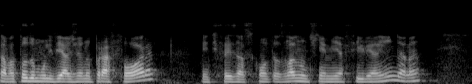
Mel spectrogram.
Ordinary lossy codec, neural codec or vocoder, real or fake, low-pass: Opus, 24 kbps; codec, 44.1 kHz, 7.8 kbps, DAC; fake; 7.2 kHz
